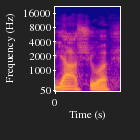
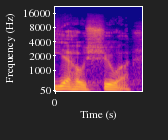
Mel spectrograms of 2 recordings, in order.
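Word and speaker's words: Yehoshua: the possibilities in Hebrew you can't have yaho osua or yosua it has to be yahushua it becomes what's called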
